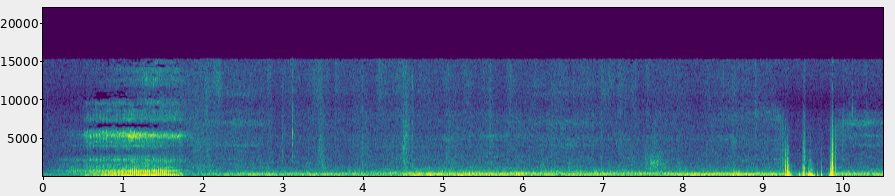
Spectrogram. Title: Guess who is snoring?!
